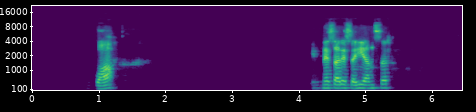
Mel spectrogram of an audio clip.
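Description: A man speaks briefly through a microphone, in short calm bursts.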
